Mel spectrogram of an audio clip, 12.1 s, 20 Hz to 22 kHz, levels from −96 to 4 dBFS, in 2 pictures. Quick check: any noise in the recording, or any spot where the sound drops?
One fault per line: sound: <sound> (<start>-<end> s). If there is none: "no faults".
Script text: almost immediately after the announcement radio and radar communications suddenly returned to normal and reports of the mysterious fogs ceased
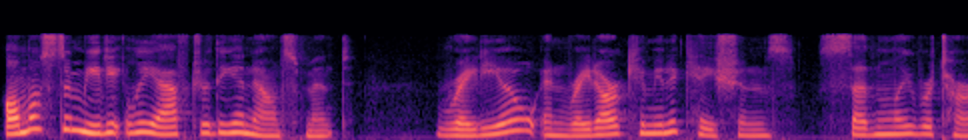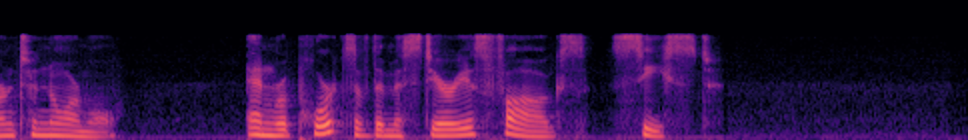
no faults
